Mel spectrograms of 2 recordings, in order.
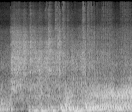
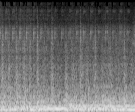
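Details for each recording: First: Yamaha FZ that would not start, after cleaning the carburetor (old choke not working) and draining water from the fuel tank: cranks, fires and settles into a steady, even idle hum; normal start and idle. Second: Yamaha FZ motorcycle (green plate) at very low idle after being brought in not starting, now running: loose, uneven clatter over the deep running note; clutch housing suspected damaged, rattles when idle is too low, not confirmed.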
